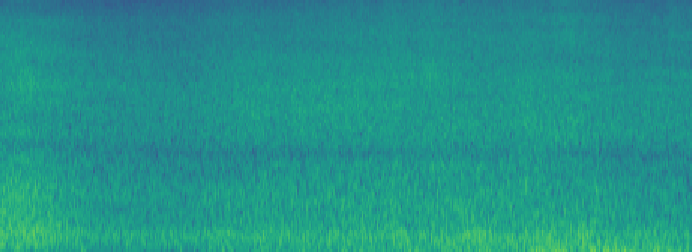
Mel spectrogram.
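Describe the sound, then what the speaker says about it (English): Steady wind buffets the microphone on an exposed coast, rising and easing over continuous rumbling surf and waves, loud and close with no voices. "The wind is dying down from time to time and then it comes back"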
